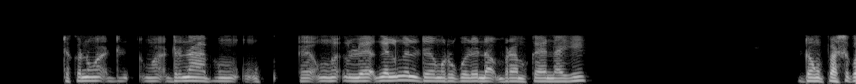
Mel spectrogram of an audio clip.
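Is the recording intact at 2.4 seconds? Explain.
Yes, the speech at 2.4 seconds is intact, with no dropout, glitch or distortion at that moment, only the narrow band of a G.711 mu-law call path, with nothing above 4 kHz.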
